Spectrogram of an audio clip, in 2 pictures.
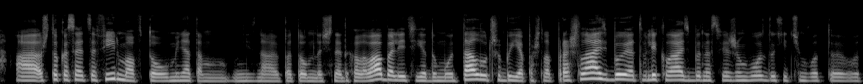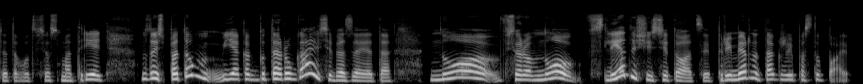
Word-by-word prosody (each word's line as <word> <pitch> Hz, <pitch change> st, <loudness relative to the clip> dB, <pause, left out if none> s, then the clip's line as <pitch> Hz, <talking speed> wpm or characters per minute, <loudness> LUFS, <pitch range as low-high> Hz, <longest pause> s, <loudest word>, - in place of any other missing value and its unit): А 185 Hz, -2 st, +2 dB
что 205 Hz, +5 st, -3 dB
касается 210 Hz, -1 st, -3 dB
фильмов, 220 Hz, -6 st, 0 dB
то 170 Hz, -2 st, 0 dB
у 165 Hz, -, -4 dB
меня 175 Hz, +1 st, -3 dB
там, 155 Hz, -, -9 dB, 0.3 s
м, 155 Hz, -, -9 dB
не 160 Hz, -, -8 dB
знаю, 155 Hz, -1 st, -7 dB
потом 155 Hz, +1 st, -4 dB
начинает 155 Hz, +1 st, -6 dB
голова 175 Hz, +8 st, +4 dB
болеть. 190 Hz, -5 st, -1 dB
Я 175 Hz, 0 st, -1 dB
думаю: 165 Hz, 0 st, -4 dB
"Та 220 Hz, +8 st, +6 dB
лучше 215 Hz, -2 st, +1 dB
бы 195 Hz, -, -2 dB
я 175 Hz, -2 st, 0 dB
пошла 175 Hz, 0 st, -8 dB
прошлась 250 Hz, -, +3 dB
бы, 235 Hz, +2 st, +6 dB
отвлеклась 205 Hz, -1 st, 0 dB
бы 195 Hz, +1 st, -5 dB
на 185 Hz, -, -3 dB
свежем 185 Hz, 0 st, -6 dB
воздухе, 190 Hz, -2 st, -5 dB
чем 175 Hz, +1 st, -10 dB
вот, 175 Hz, 0 st, -9 dB
э, 170 Hz, 0 st, -4 dB
вот 165 Hz, 0 st, -11 dB
это 170 Hz, 0 st, -6 dB
вот 165 Hz, 0 st, -10 dB
всё 180 Hz, -, -9 dB
смотреть". 195 Hz, +4 st, 0 dB, 0.3 s
Ну, 255 Hz, -, -2 dB
знаешь, 275 Hz, -3 st, +3 dB
потом, 370 Hz, +11 st, +3 dB
м, 265 Hz, -, -3 dB
я 240 Hz, +2 st, +3 dB
как 240 Hz, -2 st, -2 dB
будто 250 Hz, +3 st, +4 dB
ругаю 365 Hz, -, +4 dB
себя 190 Hz, -7 st, 0 dB
за 180 Hz, +1 st, -2 dB
это. 160 Hz, -1 st, -3 dB, 0.4 s
Но 275 Hz, +5 st, +3 dB
всё 230 Hz, +3 st, +1 dB
равно 220 Hz, +7 st, +4 dB
в -, -, -15 dB
следующей 300 Hz, -, +1 dB
ситуации 175 Hz, -5 st, -3 dB
примерно 220 Hz, -, +2 dB
так 230 Hz, +1 st, -2 dB
же 220 Hz, -, -1 dB
и -, -, -2 dB
поступаю. 210 Hz, 0 st, -9 dB
195 Hz, 205 wpm, -23 LUFS, 170-230 Hz, 0.4 s, Та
